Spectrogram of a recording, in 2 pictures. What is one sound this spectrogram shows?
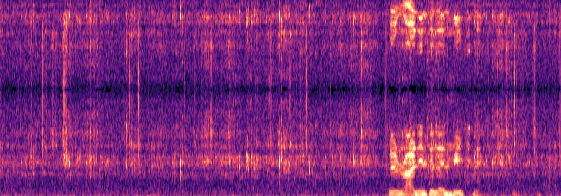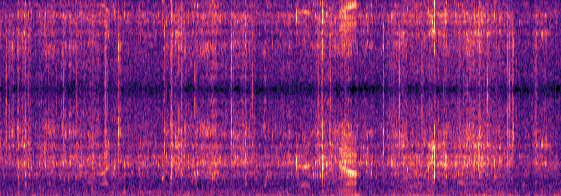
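Kayak paddles dip and splash in the water.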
